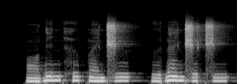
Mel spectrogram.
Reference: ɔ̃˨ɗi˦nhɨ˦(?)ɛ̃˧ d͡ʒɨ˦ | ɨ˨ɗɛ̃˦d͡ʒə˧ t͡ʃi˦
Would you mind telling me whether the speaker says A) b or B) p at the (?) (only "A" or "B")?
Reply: B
